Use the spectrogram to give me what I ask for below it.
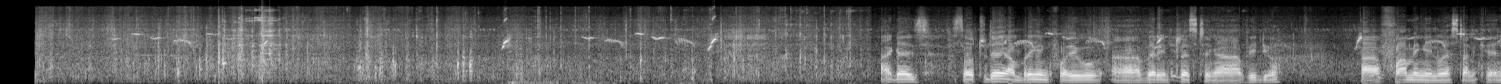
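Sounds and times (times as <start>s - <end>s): steady rustling: 0.4s - 9.8s
small birds chirping: 1.0s - 15.0s.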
